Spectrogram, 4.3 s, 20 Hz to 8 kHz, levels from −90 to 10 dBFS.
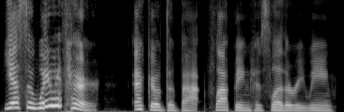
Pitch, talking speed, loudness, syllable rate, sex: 215 Hz, 155 wpm, -17 LUFS, 4.8 syllables/s, female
